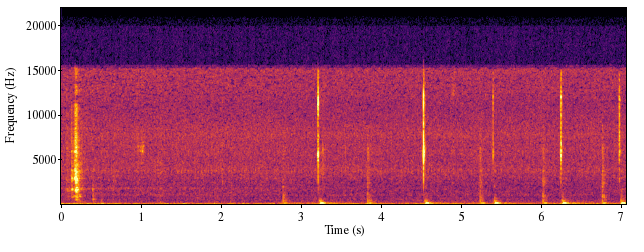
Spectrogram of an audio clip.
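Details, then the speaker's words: 1978 GMC Diplomat motorhome dual-tank fuel selector: sharp isolated clicks about once a second as a loose wire arcs on and off, making the selector valve cut out and falsely switch tanks. "you can see it arcing now listen underneath here I don't know if you can hear that or not the fuel selector uh valve is pretty much directly under that screwdriver so I guess with this not making a solid connection it was causing that to cut out"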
